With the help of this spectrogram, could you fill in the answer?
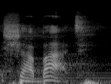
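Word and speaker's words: שבת: Y la palabra reposo, the word for rest, se pronuncia Shabbat, que también quiere decir parar o cesar.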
